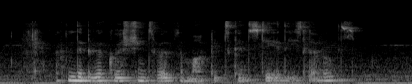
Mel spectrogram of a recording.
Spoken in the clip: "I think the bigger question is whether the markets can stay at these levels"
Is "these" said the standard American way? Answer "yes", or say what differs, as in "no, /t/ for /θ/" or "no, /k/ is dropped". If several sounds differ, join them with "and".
yes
